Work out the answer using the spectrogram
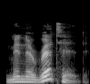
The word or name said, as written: minareted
